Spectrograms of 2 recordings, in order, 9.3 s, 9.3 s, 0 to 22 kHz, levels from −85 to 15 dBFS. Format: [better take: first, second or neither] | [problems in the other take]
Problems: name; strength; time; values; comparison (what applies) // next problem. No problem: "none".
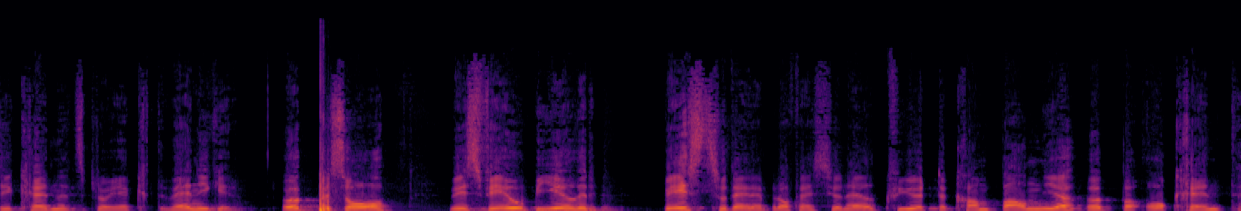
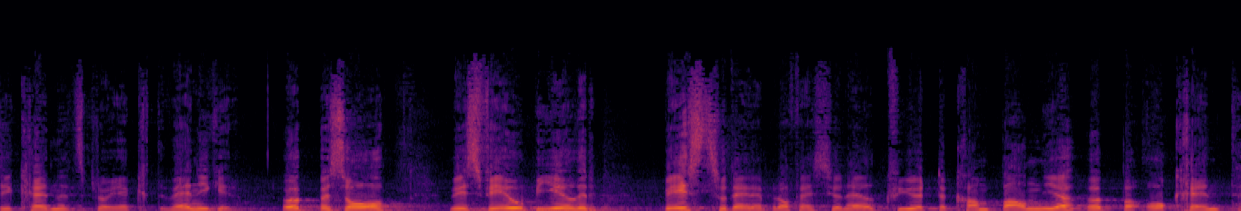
second | noise reduction (neural mask model RNNoise)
